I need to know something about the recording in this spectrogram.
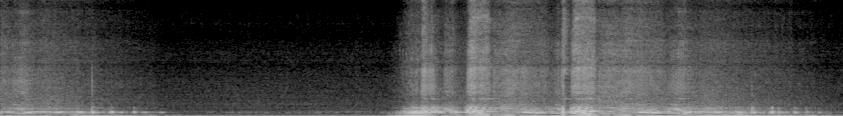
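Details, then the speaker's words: Recently installed Goodwin Racing Helmholtz exhaust, car stationary, free revs without load heard from rear and underneath: smooth rise and fall with a hollow metallic rasp from the Helmholtz chamber, far worse under wide-open-throttle load while driving. "I can definitely hear a hollow metallic sound coming from the Helmholtz chamber area itself, but I find, and my wife concurs, her ears are better than mine, that under load, wide open throttle as we're driving, it's far more pronounced than we can rep"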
